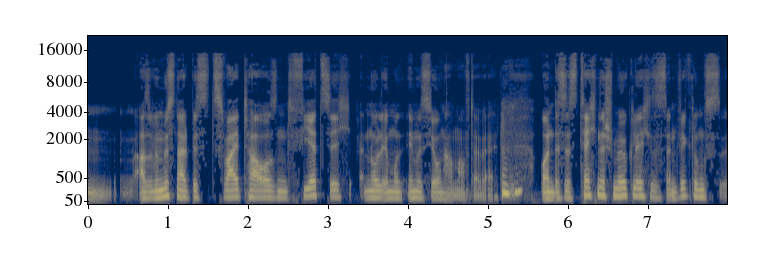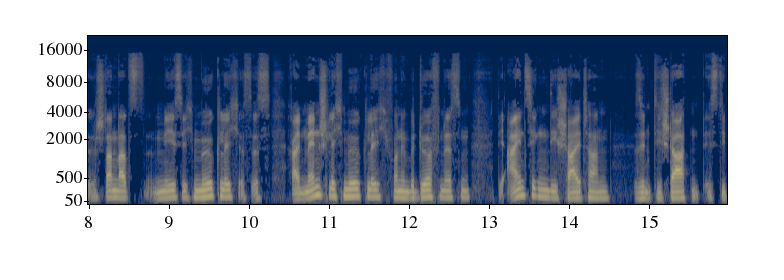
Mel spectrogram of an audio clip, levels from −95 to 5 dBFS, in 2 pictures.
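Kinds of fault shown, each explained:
No technical faults can be heard in this recording.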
